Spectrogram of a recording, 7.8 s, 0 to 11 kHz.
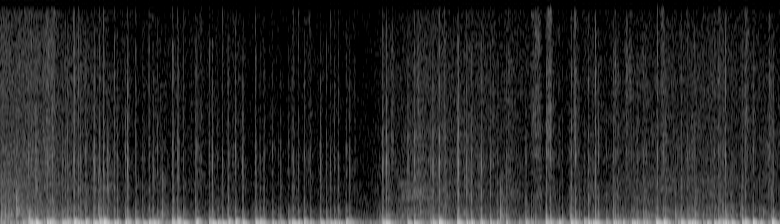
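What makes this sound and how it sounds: Fingertips of both hands tap and scratch rapidly on the plain red face of a large, hollow cardboard box held in front of the mic. The result is a dense stream of soft, boomy low thumps, with a deep resonance around 70 Hz, that die away almost instantly. Faint, bright scratchy ticks sit over the thumps.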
